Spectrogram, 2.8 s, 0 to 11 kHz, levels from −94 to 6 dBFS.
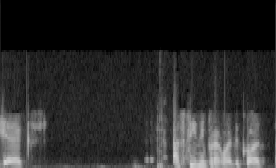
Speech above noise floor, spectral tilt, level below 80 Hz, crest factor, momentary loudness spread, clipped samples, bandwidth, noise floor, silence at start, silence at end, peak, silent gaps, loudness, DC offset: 38 dB; -6.5 dB/octave; -60 dBFS; 16 dB; 20 LU; under 0.1%; 7.6 kHz; -59 dBFS; 0 s; 0.15 s; -6 dBFS; none; -21 LUFS; under 0.1%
